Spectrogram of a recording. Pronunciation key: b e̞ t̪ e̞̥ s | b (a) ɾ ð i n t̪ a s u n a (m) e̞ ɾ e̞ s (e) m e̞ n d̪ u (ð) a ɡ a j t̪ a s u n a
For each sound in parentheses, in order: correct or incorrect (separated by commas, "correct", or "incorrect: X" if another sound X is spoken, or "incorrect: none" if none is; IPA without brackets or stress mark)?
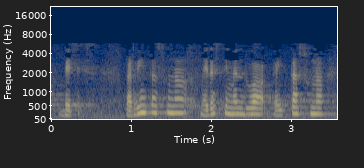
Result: incorrect: e, correct, incorrect: i, incorrect: none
